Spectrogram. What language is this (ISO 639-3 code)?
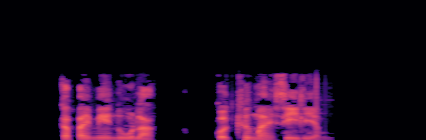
tha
